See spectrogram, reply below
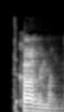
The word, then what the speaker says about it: Kahneman: And how do you pronounce his last name? Kahneman? – Kahneman, that's right.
